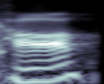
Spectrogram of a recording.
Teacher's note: In New Zealand, we kind of remove the like R. Like we say like R instead of R, so it's just like car.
